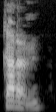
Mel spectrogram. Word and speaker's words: Karna: of the main characters Karan who it's spelled karna in the west he's given a suit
